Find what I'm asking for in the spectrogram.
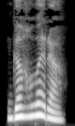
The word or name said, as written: ಗಹ್ವರ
